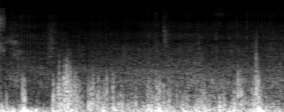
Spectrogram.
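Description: Wind buffeting the microphone: a loud, uneven low rumble with gusty surges.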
